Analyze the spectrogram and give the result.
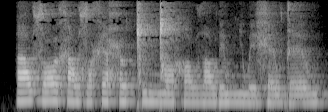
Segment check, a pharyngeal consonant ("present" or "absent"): present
